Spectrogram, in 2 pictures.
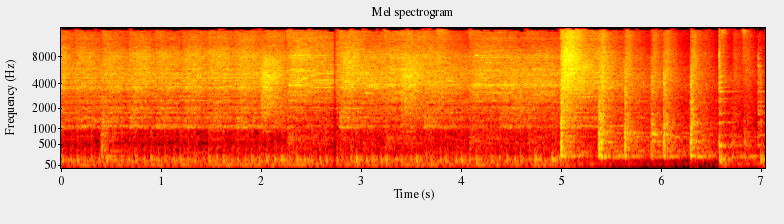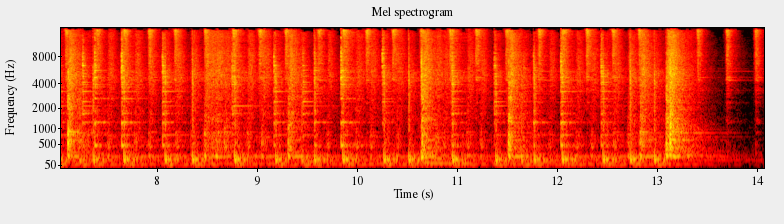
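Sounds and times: drum kit playing: 0.0 - 14.0.

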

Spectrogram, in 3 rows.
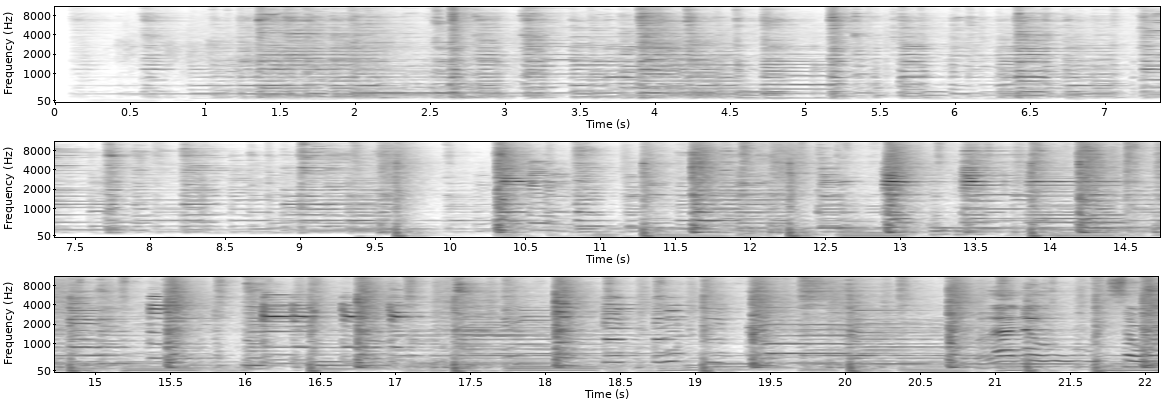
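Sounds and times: bass guitar: 0.1 - 4.8, 9.3 - 22.0
acoustic guitar strummed and picked: 0.1 - 22.0
drums: 0.1 - 22.0.

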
